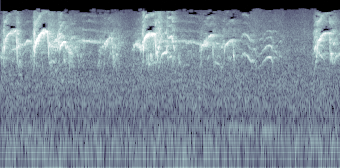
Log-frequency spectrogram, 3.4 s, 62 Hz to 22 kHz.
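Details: Eurasian teal on the pond at Kōkū Park on 19 January 2023; bright, high, bending whistles in three loose clusters, with added park ambience beneath.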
